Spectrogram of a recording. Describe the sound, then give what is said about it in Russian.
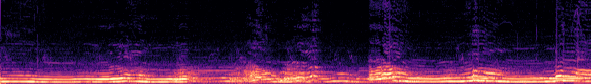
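Several wolves howl together in a chorus in February–March, long rising and falling tones overlapping continuously, with a few yips and whines mixed in. No one speaks. “Давайте сначала волков все-таки послушаем. Как они поют?”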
